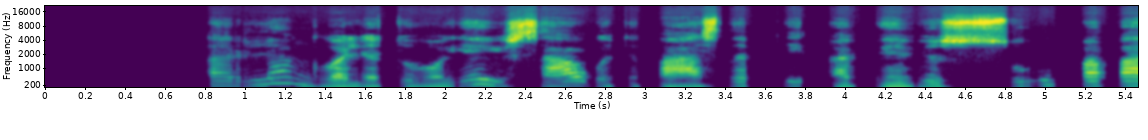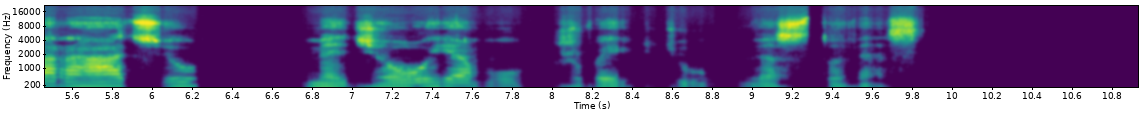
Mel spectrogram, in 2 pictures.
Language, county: Lithuanian, Panevėžys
